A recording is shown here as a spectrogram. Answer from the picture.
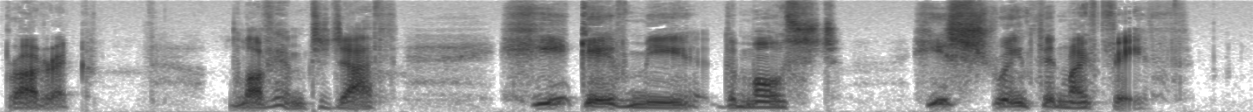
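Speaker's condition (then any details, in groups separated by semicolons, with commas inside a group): Left vocal cord paralysis, left unilateral; recent type 1 thyroplasty with implant joining cords, may need another surgery, still hard to swallow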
